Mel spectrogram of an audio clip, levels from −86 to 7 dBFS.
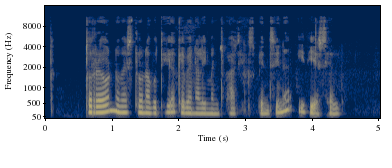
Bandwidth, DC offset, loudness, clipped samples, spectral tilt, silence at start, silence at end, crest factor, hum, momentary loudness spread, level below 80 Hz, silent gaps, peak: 11.5 kHz; under 0.1%; -26 LUFS; under 0.1%; -6 dB/octave; 0.1 s; 0.6 s; 20 dB; none; 12 LU; -70 dBFS; none; -6 dBFS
